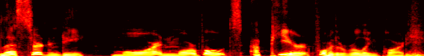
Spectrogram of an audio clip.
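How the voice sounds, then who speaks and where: Someone with a non-native accent speaks at a fairly slow pace in a very clean recording with a silent background. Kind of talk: political explainer narration.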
